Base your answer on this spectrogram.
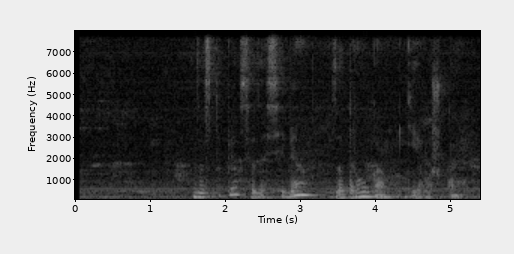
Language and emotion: Russian, sad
